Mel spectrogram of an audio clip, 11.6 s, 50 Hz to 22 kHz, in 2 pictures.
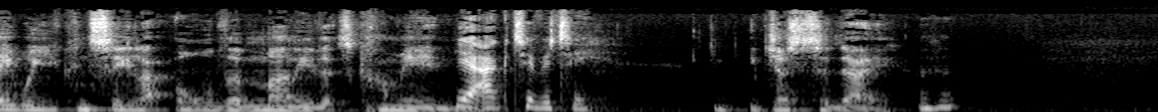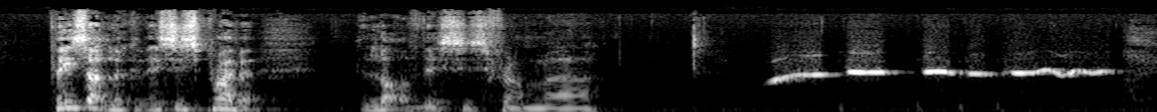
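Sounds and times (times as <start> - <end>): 
speech: 0.0 - 4.9, 6.0 - 8.9
person whistling a tune: 9.6 - 11.5.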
